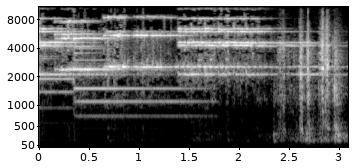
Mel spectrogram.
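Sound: door bell being rung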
